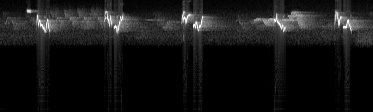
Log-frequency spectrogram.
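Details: Chivi vireo song, simple and melodious: five crisp whistled phrases in quick succession, each a rapid up-and-down slurred note pair, spaced around one and a half seconds apart with slight echo.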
